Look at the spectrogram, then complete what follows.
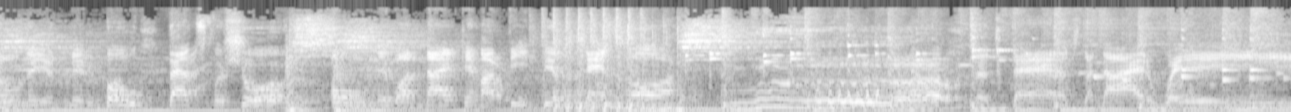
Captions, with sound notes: It's lonely in limbo that's for sure Only one night can my feet feel the dance floor. [maniacal laugh] Let's dance the night away...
